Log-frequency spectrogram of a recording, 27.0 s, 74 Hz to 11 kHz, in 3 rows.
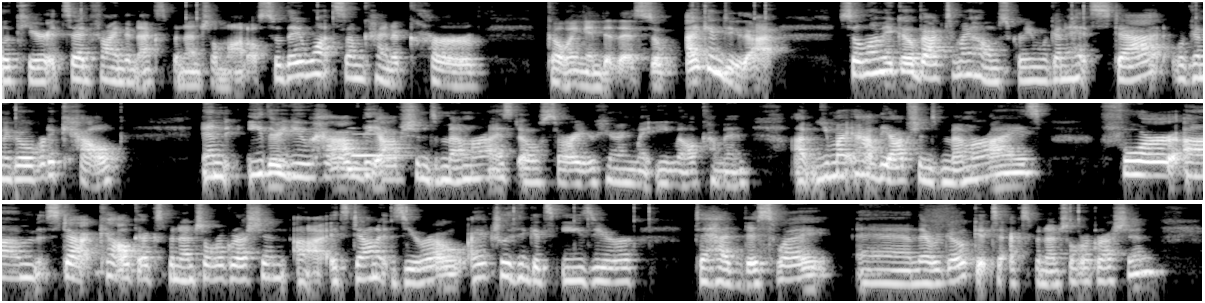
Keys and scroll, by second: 9.1 Right, 21.0 Up, 22.0 Up, 26.1 Return, 26.1 Up.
